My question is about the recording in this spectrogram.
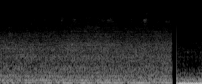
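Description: Steady wash of distant city traffic heard from a high open window above the streets. Near the end it cuts off abruptly and gives way to a louder low hum of engine and road noise from inside a car.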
